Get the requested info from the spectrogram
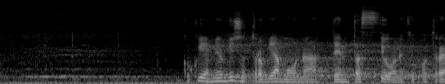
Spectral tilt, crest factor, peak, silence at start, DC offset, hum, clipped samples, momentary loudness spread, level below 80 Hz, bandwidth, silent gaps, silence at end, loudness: -5.5 dB/octave; 18 dB; -14 dBFS; 0 s; under 0.1%; none; under 0.1%; 17 LU; -48 dBFS; 16 kHz; none; 0 s; -32 LUFS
